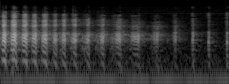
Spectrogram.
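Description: A man laughing: a long run of quick, even laugh pulses that fades away.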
